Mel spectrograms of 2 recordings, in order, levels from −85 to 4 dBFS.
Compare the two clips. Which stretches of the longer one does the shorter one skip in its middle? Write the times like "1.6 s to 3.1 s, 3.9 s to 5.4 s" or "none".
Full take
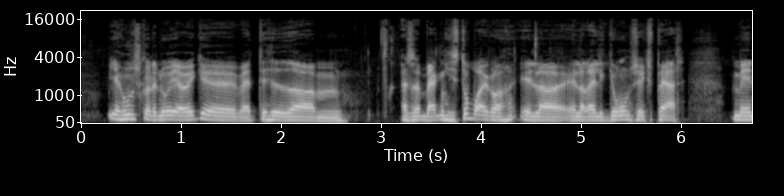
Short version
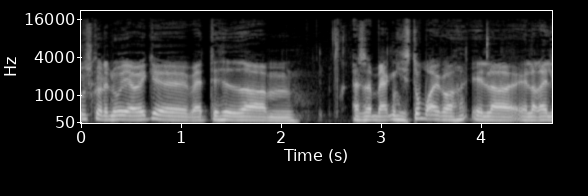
none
